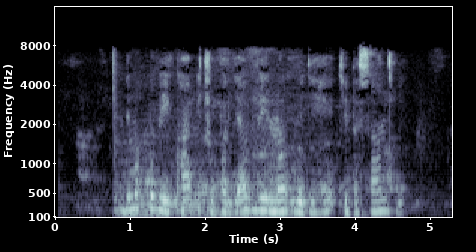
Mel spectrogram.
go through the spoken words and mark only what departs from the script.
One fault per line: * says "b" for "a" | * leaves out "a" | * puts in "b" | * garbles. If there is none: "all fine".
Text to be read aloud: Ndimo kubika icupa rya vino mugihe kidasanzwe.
all fine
